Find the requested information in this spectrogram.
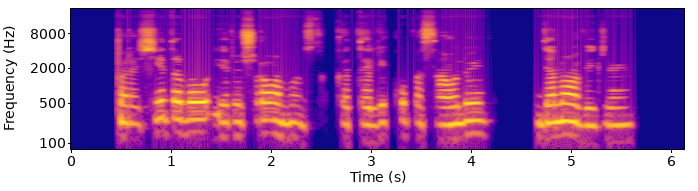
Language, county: Lithuanian, Vilnius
